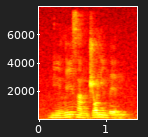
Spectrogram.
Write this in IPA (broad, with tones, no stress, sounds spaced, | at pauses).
ɡ ĩ˨ l iː˦ z ã˨ n d͡ʒ ɔ˦ j ĩ˨ m e˨ m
